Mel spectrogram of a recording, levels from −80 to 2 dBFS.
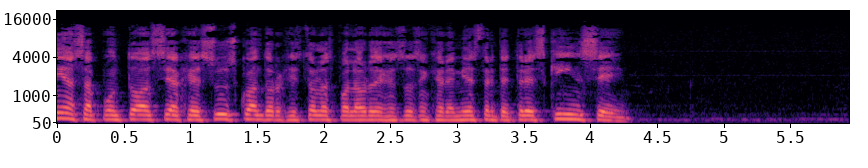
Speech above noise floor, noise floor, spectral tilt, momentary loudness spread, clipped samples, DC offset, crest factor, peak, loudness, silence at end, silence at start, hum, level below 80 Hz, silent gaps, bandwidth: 31 dB; -56 dBFS; -5 dB/octave; 3 LU; under 0.1%; under 0.1%; 18 dB; -8 dBFS; -25 LUFS; 1.6 s; 0 s; none; -62 dBFS; none; 14 kHz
